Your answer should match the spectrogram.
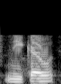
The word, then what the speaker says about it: Niko: Again, my name's Nico. That's spelled N-I-K-O.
